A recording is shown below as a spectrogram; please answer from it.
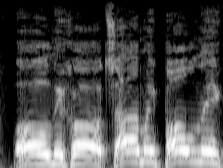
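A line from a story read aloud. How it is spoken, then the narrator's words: Distant shouting. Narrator (Russian): кричал с берега Василий Никитич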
